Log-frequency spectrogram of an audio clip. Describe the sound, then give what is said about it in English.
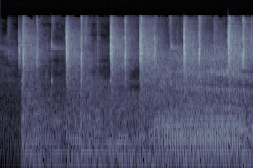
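A Harley motorcycle riding up in a film scene: a steady low engine rumble that swells somewhat louder toward the end, with a few sharp crackling bursts on top. “He just fucking rides up on like a Harley like it's no thing.”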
